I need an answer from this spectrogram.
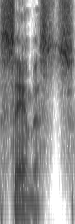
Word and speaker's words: Samists: So Samist like the Sam like Sam Wise Gamg like summer of Sam.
